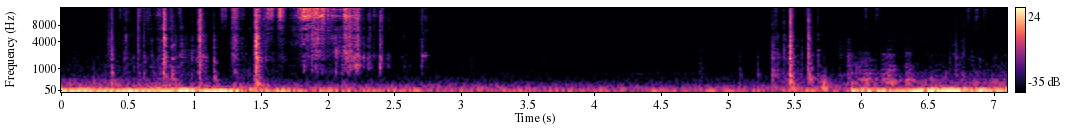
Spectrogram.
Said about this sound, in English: No! Alright, I started the engine before I put my headphones on. Sorry. Not headphones, I mean my microphones.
